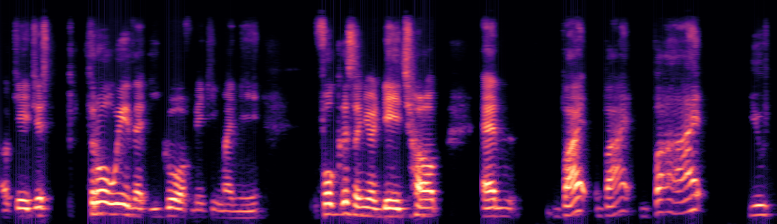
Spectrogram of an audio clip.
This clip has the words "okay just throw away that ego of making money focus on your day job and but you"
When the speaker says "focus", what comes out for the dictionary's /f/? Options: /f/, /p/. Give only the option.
/f/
